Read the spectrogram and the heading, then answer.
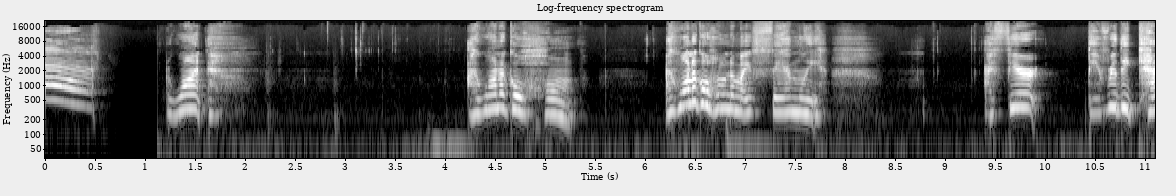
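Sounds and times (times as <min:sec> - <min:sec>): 
cat meowing: 0:00.0 - 0:00.6
speech: 0:01.2 - 0:01.9, 0:04.2 - 0:05.4, 0:06.2 - 0:08.1, 0:09.4 - 0:11.0.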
